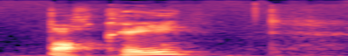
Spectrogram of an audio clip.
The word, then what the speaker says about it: Bocchi: I think his name is pronounced Chris Bocchi, rhymes with hockey, as well as Mosaic, which was a fantastic game.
